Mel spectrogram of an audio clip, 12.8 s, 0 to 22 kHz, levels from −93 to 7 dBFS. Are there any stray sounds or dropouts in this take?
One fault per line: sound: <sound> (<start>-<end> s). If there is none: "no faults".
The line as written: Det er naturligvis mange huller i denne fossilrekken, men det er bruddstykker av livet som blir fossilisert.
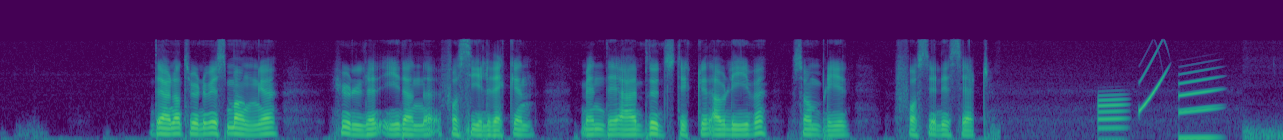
sound: chirp (11.0-12.3 s)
